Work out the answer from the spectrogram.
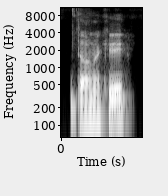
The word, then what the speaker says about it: Donnachie: Donnachie.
